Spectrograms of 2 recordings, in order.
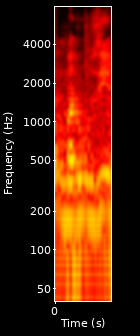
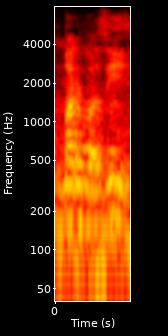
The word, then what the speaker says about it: مروزی: کہیں علامہ صاحب کا نام آتا ہے مروزی لوگ پڑھ دیتے ہیں ان کو، اصل جو اس کا تلفظ ہے وہ مروزی ہے، سمجھ آئی۔ اور راضی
